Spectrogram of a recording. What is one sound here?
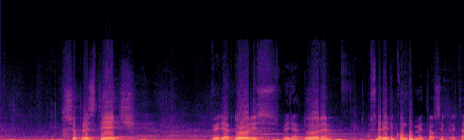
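A middle-aged man speaks calmly into a microphone, heard through loudspeakers in an echoing hall.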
